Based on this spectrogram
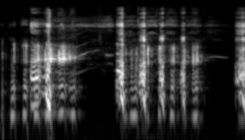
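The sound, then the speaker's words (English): A person's voice attempts a dolphin imitation that comes out as goat-like bleating: two wavering, quavering bursts, then the start of a third, with no talking alongside. “I can't do it very well. That sounds like a goat. It was a little goatish.”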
